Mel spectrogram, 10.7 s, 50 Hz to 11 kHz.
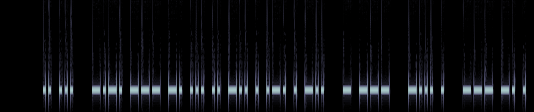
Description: Morse code, heard as a keyed tone, about 22 wpm, 700 Hz. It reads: IS CONSIDERED TO BE ONE
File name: practice / 22wpm / Sets of 8 Words - 22wpm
